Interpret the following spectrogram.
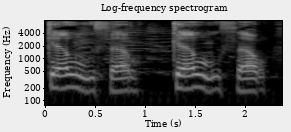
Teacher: সতের উচ্চারণ হচ্ছে জিহ্বার আগা এবং উপরে নিচে দুটি দাঁতের আঘাতে লাগাতে হবে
